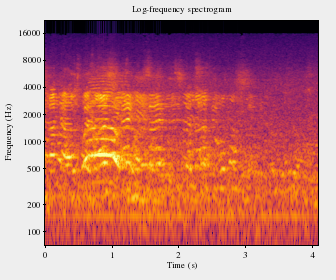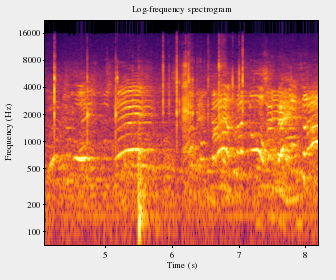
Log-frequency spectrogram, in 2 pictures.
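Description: Children and young people chatter and call out loudly close by, outdoors.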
